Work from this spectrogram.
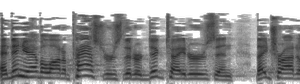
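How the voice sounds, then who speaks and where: With an American accent, a man speaks in a high pitch with a bright, sharp tone and lively intonation. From Texas. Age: 60s. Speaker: pastor. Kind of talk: sermon. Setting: church.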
